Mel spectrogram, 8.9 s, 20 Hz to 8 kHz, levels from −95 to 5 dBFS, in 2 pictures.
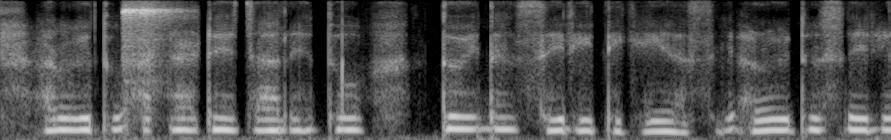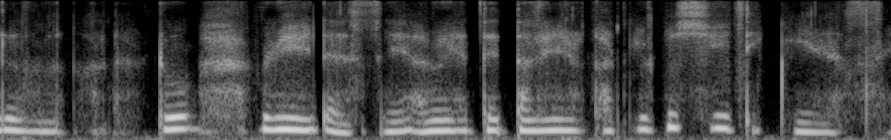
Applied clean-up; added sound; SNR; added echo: neural diffusion model UNIVERSE++.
